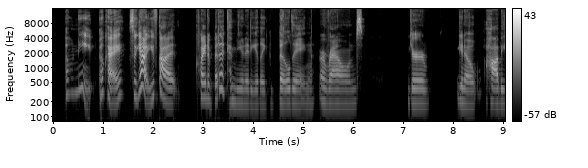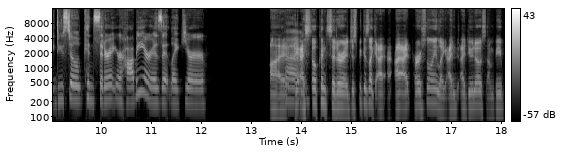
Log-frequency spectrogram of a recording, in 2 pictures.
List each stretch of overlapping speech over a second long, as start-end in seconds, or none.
none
